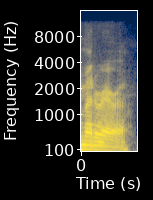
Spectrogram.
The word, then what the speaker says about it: Madureira: was magic how do you say his name madura is how I've always said it Joe mad its mad mad Araya though matter reira mater Joe Madureira yeah so this is this is interesting this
